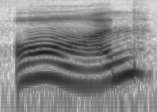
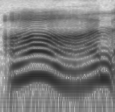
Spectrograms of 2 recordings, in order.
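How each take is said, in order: First: The vowel is a rounded aw sound. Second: The vowel is an open ah sound.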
